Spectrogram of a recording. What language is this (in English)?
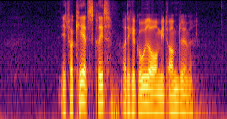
Danish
